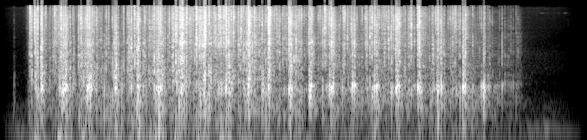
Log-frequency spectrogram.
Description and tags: mySound TBB Atila
Sounds from objects that are beloved to the participant pupils at the Toverberg school, Ghent
The source of the sounds has to be guessed, enjoy.
cityrings, toverberg, belgium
